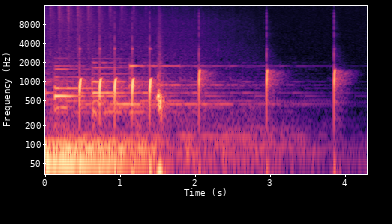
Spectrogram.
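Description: Short musical logo sting: a quick run of about five bright, short notes over a held chord and a low rumble, then single notes about a second apart as it fades, ending abruptly.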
